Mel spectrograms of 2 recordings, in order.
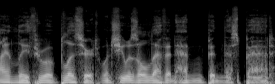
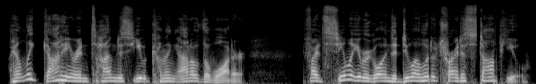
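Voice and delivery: higher and fast, defensive; defensive boy; 9 semitones higher, faster than usual. Acted. Brian hurries to defend himself to Alexandra. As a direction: rush the excuse out.

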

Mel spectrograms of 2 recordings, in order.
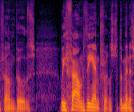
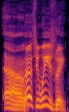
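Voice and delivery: slow, high, raised voice; shouted; 11 semitones higher, 6 dB louder than usual. A narrator's reading. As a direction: shout the name out loudly. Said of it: "I shouted".

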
